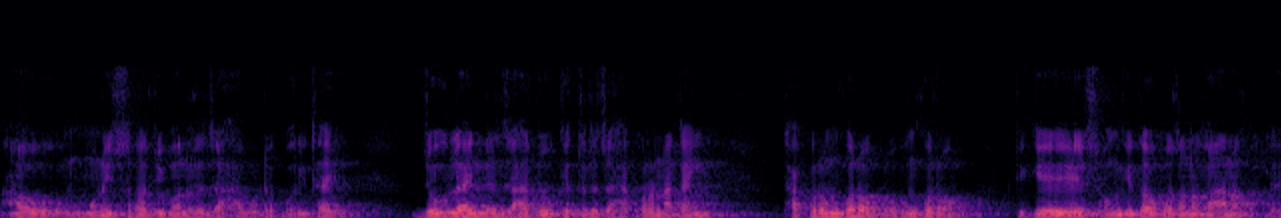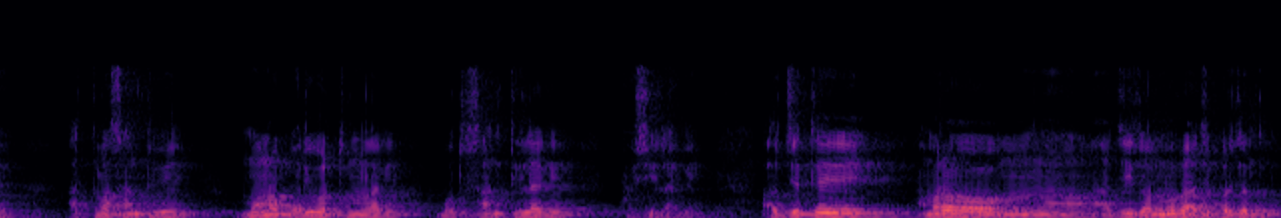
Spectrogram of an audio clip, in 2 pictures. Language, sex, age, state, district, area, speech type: Odia, male, 45-60, Odisha, Dhenkanal, rural, spontaneous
